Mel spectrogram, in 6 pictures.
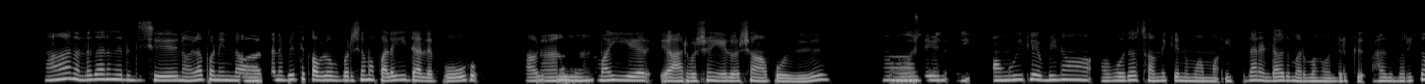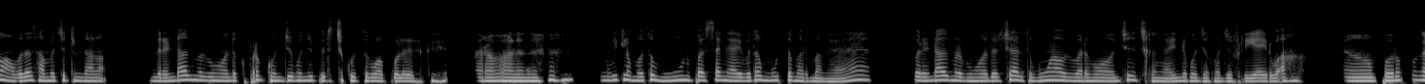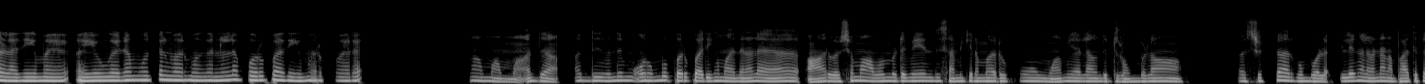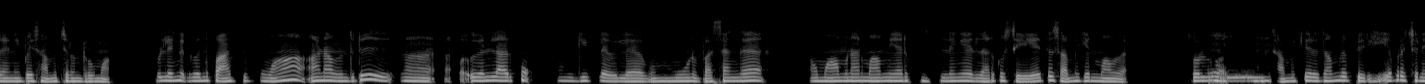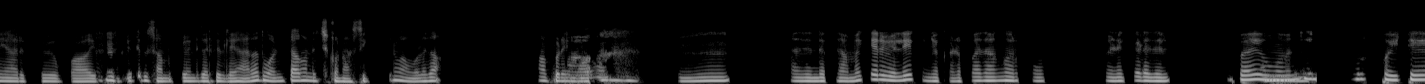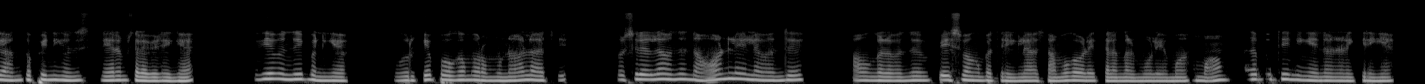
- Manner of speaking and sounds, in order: drawn out: "ஆமா"; "சரி- சரி" said as "செரி செரி"; laughing while speaking: "குடுத்துருவா போல இருக்கு"; laugh; drawn out: "மருமக"; chuckle; "பொறுப்பு" said as "பருப்பு"; in English: "ஸ்ட்ரிக்ட்டா"; drawn out: "ம்"; chuckle; other background noise; laugh; in English: "ஆன்லைன்ல"; "ஆமா" said as "ம்மா"
- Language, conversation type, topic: Tamil, podcast, தூரம் இருந்தாலும் நட்பு நீடிக்க என்ன வழிகள் உண்டு?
